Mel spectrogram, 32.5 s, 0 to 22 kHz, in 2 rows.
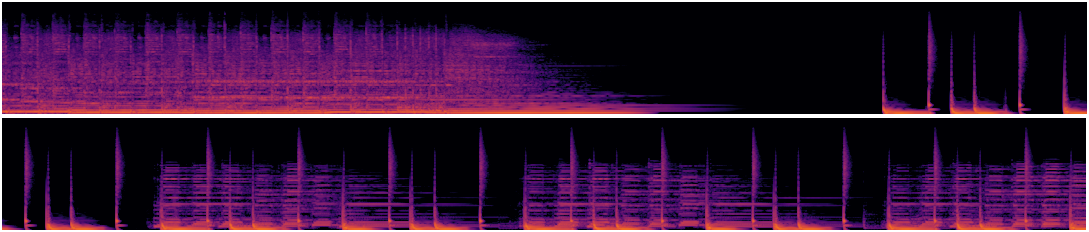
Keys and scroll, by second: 10.4 3, 12.5 Tab, 13.7 shift+z, 14.5 1, 17.4 g, 17.7 z, 19.3 shift+z, 21.4 Tab.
